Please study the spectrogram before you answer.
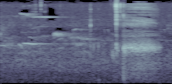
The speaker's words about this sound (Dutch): En ik ben daar zelf buiten voor gaan zitten. dus ik zit hier tussen de vogeltjes. En uh, je zult die waarschijnlijk wel horen. Geniet ervan mee.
